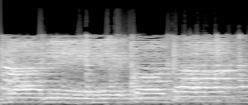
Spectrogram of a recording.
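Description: Singing voices with harmonium and tabla accompaniment: sustained, gliding sung lines over a steady harmonium drone, with light hand-drum strokes from the tabla.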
